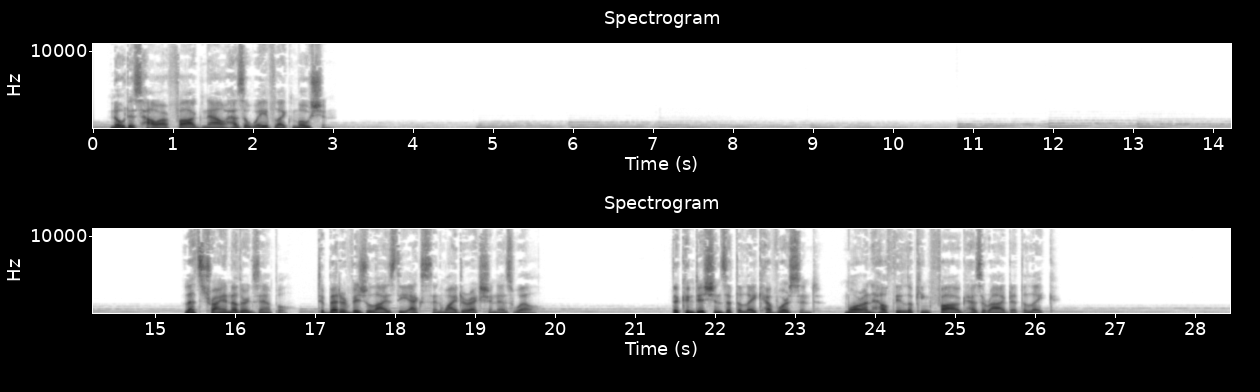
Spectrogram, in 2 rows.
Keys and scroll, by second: 16.3 typing, 18.2 Down, 18.2 2, 18.3 KP_0, 18.6 Return, 20.1 KP_3, 20.2 KP_0, 20.4 Return, 22.6 KP_1, 22.7 KP_5, 23.0 Return, 25.1 KP_1, 25.2 KP_5, 25.6 Return, 27.1 KP_2, 27.3 KP_0, 27.5 Return.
